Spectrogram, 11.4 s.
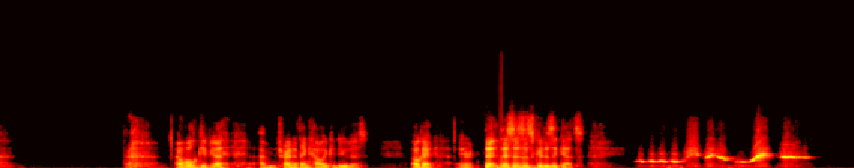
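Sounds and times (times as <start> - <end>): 
speech: 2.4 - 8.0
person whistling a bird-like call: 8.5 - 11.0.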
